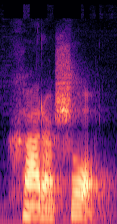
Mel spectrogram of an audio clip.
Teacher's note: Here, in this word, the stress goes on the last syllable.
